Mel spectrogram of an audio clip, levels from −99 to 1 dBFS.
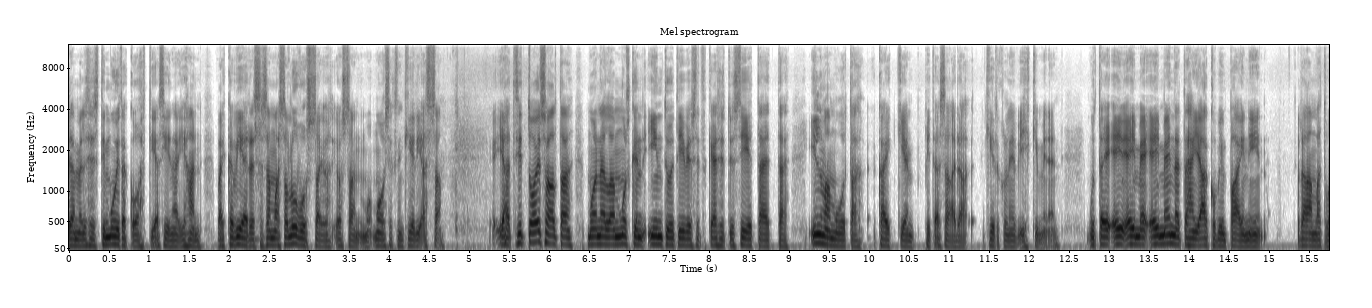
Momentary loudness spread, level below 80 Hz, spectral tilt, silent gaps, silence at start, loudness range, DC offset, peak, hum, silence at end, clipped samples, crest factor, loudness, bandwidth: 12 LU; -46 dBFS; -6.5 dB/octave; none; 0 s; 4 LU; under 0.1%; 0 dBFS; none; 0 s; under 0.1%; 14 dB; -16 LUFS; 12 kHz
